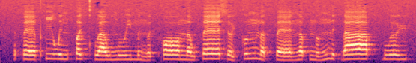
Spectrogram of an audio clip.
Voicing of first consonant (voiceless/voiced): voiceless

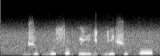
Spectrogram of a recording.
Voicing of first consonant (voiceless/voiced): voiced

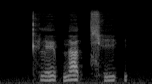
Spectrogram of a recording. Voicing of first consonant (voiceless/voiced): voiceless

